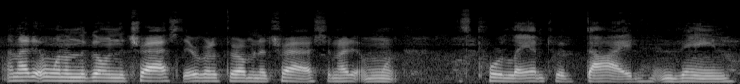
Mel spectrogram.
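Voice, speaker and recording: A woman filming at home, cooing baby talk to her cats in drawn-out, sing-song phrases. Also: sits low, level tone, mellow, highs cut off, slight background noise. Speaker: cat rescuer filming her pets. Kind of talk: casual home video talking to cats. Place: at home indoors.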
